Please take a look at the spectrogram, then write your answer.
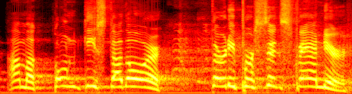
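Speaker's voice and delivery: high, hammed-up proud boast through a laugh; mock conquistador boast. Preacher mocking a heritage boast to the devil, hammed-up and high. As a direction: puff up like a conquistador, laughing at the idea. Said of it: "I can't be like".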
